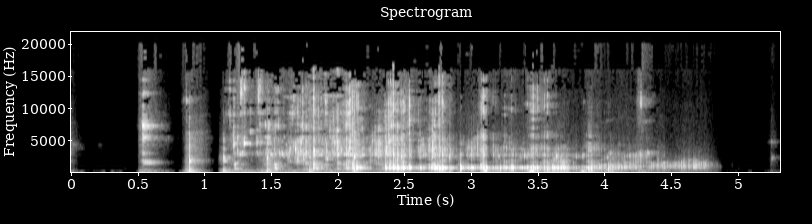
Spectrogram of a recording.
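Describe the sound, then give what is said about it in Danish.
Hobby Wild Ale, a sour barrel-aged beer, glugs from a bottle into a glass, starting with a couple of sharp clinks, then a steady gurgling pour with fizzing foam building, fairly loud, with no talking. “Både noget, der skummer i glasset og knaser lidt, og så en flaske, der klukker lidt.”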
